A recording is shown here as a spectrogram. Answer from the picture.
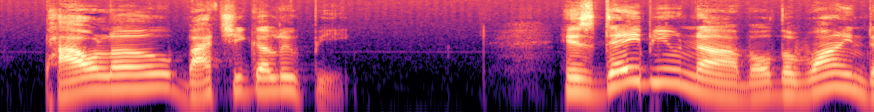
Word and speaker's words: Paolo Bacigalupi: Colorado and I will make every effort to pronounce his name correctly Paolo Bacigalupi his debut novel the wind up girl won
